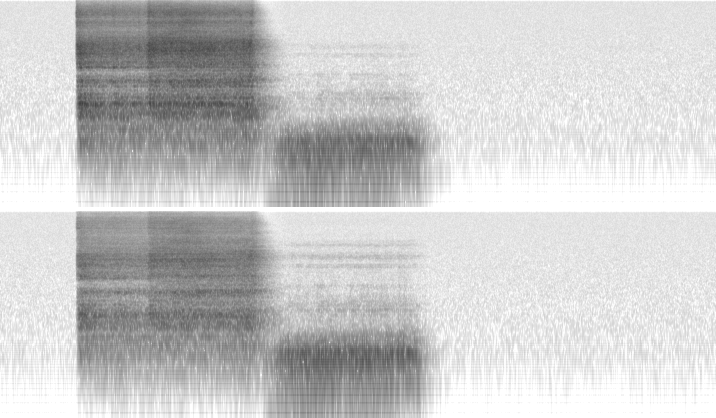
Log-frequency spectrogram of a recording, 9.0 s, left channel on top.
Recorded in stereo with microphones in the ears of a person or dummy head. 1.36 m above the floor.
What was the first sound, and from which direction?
A hiss, 55° left (ahead or behind).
